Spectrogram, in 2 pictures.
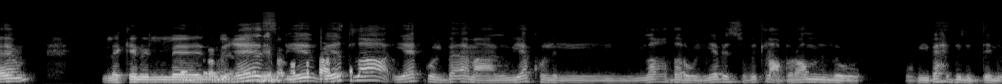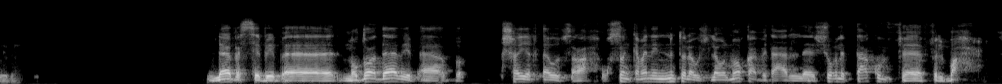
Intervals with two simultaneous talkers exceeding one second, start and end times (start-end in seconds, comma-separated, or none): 1.8-3.5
